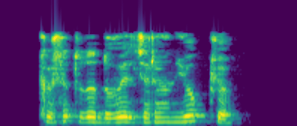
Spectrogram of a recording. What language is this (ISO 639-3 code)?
uzb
